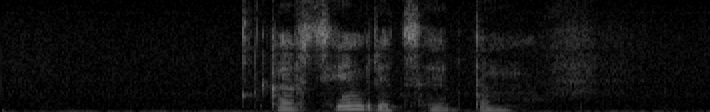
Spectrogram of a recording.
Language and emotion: Russian, sad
